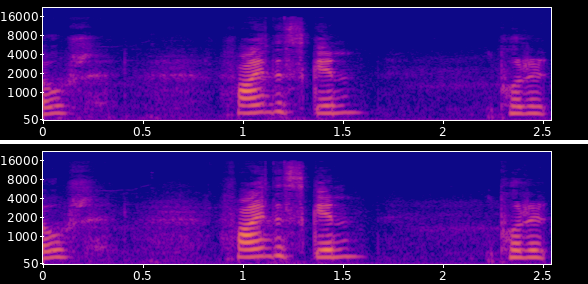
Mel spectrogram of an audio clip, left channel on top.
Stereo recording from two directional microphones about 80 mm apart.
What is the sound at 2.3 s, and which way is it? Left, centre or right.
Speech, right.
